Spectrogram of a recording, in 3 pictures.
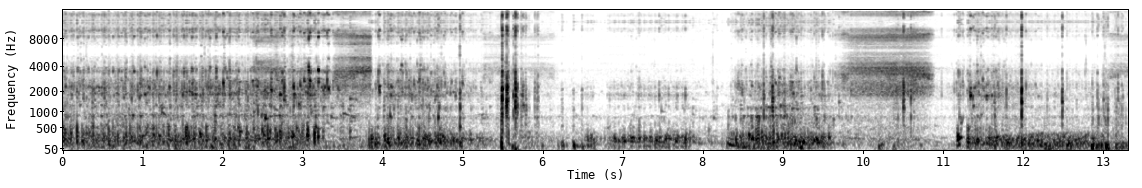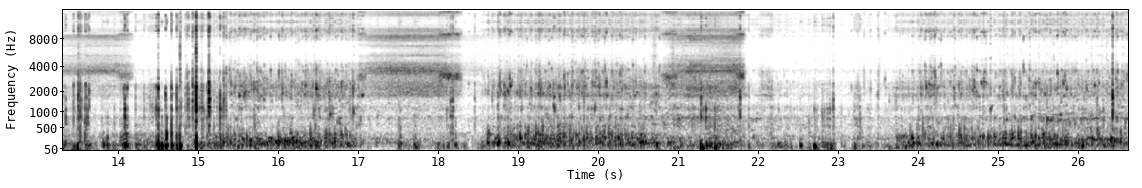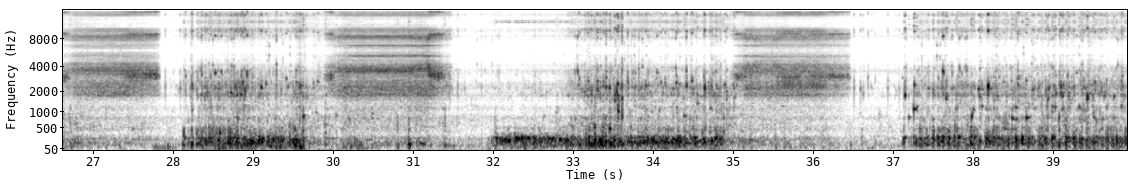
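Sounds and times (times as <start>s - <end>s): exhaled bubbles rushing: 0.0s - 9.8s, 11.1s - 17.2s, 18.0s - 26.7s, 28.0s - 29.9s, 32.0s - 35.1s, 37.1s - 39.9s
diver breathing through regulator: 2.2s - 4.0s, 5.2s - 6.2s, 9.6s - 11.0s, 13.0s - 14.2s, 17.0s - 18.5s, 20.7s - 21.9s, 26.6s - 27.9s, 29.9s - 31.6s, 35.0s - 36.6s.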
